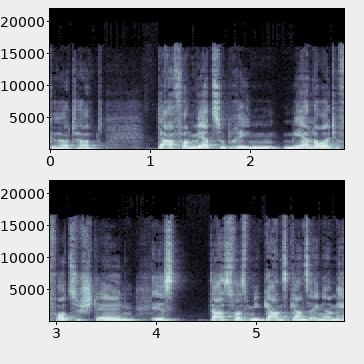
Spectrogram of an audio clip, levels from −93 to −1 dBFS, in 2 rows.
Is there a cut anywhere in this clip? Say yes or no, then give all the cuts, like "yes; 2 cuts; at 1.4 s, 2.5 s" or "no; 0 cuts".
yes; 1 cut; at 3.9 s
